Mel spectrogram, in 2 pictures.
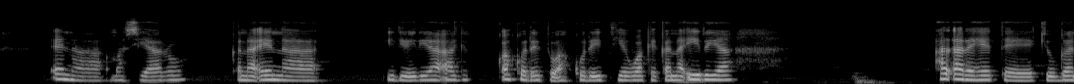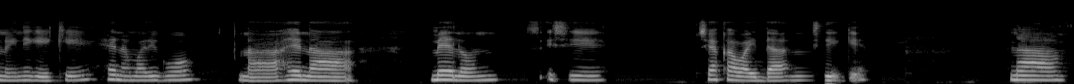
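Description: From 0.83 to 5.55 s, automatic gain rising lifts the level by about 4 dB over several seconds. The background noise swells along with the speech, which separates it from a talker simply speaking louder, where only the voice would grow.

At 18.71 s, right after "cia kawaida", the sound turns into a fading, smeared continuation for about 153 ms before speech resumes at 18.90 s with roughly 160 ms of material skipped, most likely a long network dropout. No stretch of silence is heard, but the fill runs just past the length of an ordinary packet-loss gap.

Immediately after, from 18.91 to 19.02 s, a burst of packet loss replaces about 80 ms with a short concealed buzz or hiss. It is the same kind of concealment, but half as long, so it reads as a brief hiccup rather than a stall.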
